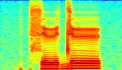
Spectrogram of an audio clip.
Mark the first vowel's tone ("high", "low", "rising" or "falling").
low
